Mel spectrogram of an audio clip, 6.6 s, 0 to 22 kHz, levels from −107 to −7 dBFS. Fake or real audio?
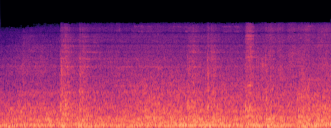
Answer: real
